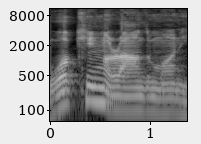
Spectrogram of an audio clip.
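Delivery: "working" stressed, "money" kept light. Korean lesson explaining stress in 'working around money', stress on 'working'. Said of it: "강세가 이쪽에 있어요. 이 money 쪽이 아니라 working 쪽에 있는데".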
